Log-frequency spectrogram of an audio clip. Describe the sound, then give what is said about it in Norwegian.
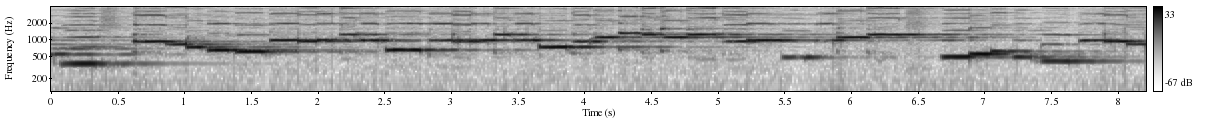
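A recorder plays a flowing melody of clear, breathy notes, moving steadily up and down at an even, moderately loud level with no voices. “Her hører du at spurveugla og blokkfløyta ikke klinger helt ulikt.”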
